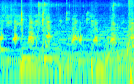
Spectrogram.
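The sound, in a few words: chickens clucking in the video game Slime Rancher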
